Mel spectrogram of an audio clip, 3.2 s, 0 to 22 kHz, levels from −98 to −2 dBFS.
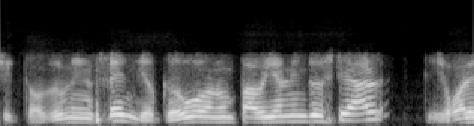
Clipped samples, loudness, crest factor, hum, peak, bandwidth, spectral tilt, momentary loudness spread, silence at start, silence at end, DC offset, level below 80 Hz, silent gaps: under 0.1%; -20 LUFS; 14 dB; none; -6 dBFS; 4.1 kHz; -9.5 dB/octave; 6 LU; 0 s; 0 s; under 0.1%; -62 dBFS; none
